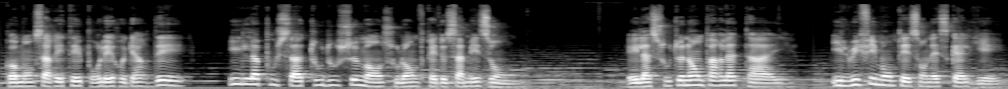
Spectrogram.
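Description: A woman reading a classic French short story aloud in a calm, measured way. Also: low voice, soft background music. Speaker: audiobook reader. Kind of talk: literary audiobook narration.

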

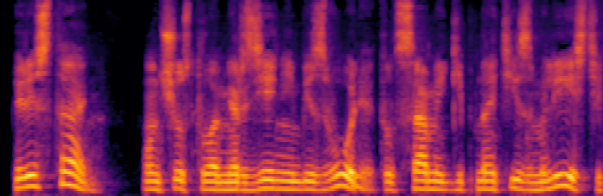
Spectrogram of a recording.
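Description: Husky man reading a novel aloud. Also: medium pitch. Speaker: audiobook narrator. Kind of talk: literary narration.

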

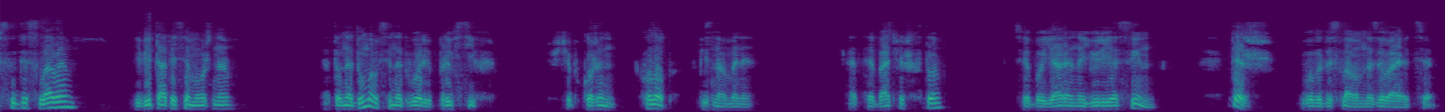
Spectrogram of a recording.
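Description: A man reading an imperious, hoarse, scornful boyar in an audiobook. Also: fairly low pitch, moderate pace, long pauses, no echo, natural voice. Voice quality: hoarse, domineering. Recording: dull muffled audio.

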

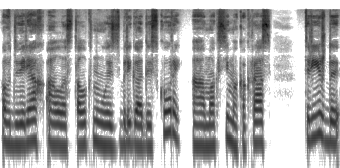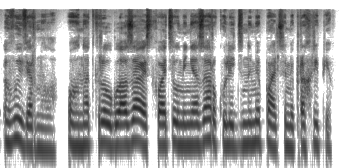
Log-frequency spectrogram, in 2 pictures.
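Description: Mellow-voiced woman reading a novel. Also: on the low side, fairly even intonation, brisk, dry recording, clean studio sound. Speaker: audiobook narrator. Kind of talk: first-person novel reading.

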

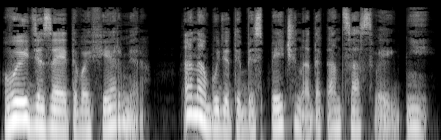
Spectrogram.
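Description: Narrator voicing a calm, wise mother. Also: medium pitch, creaky, slightly rough, no echo, clean studio sound. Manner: calm, gentle, measured.

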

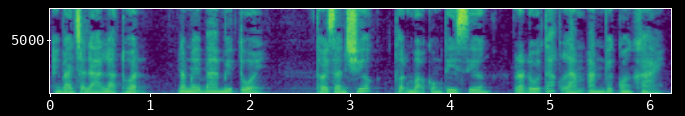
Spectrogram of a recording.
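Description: A woman narrating a story in an even, steady read-aloud manner. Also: mid-range voice, fast talker, husky.

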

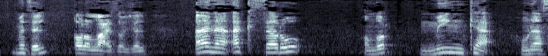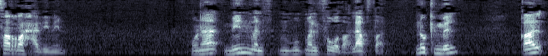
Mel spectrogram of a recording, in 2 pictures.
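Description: Male grammar teacher, a bit high and husky, classroom question-and-answer style, slow verse recitation. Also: a bit bright.

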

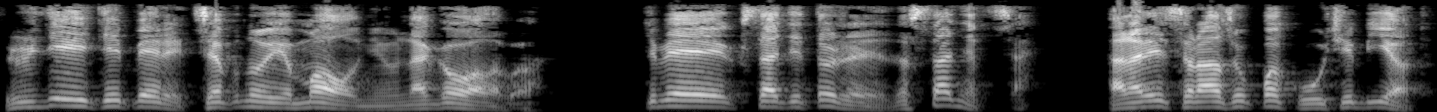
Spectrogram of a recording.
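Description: A man's voice: medium pitch, animated, normal speed, fairly bright tone, voice pushed up, natural voice. A man voicing an irritable male magister who grumbles in exasperation. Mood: grumpy. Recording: muffled lo-fi recording.

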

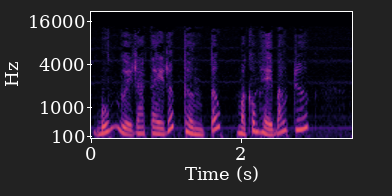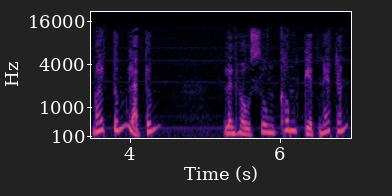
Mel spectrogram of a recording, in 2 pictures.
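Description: A woman narrating a martial-arts audiobook in a measured storytelling manner. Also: on the high side, very animated, mellow, breathy edge. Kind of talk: scripted narration.

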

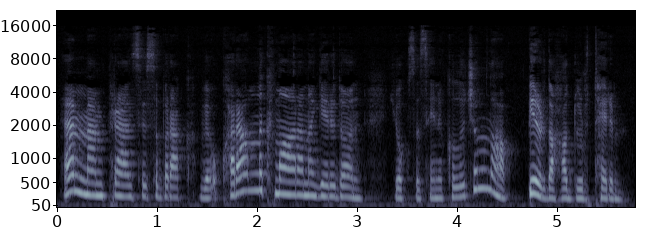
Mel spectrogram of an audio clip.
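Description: A woman voicing a tiny, boastful male frog knight who blusters and shouts threats in a storybook. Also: on the high side, animated, moderate pace, close to an everyday voice. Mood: blustering.

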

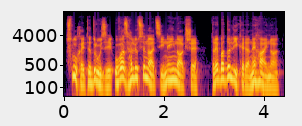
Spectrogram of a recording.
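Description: A man voicing a calm, earnest young woman from the future in a storybook reading, bewildered by old words. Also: on the high side, fast, breathy edge. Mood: earnest, puzzled.

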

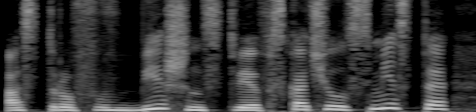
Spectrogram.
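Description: A woman narrating a classic story in a measured literary reading. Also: mid-range voice, animated, darkish tone, no echo, studio quality. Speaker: audiobook reader. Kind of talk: scripted narration.

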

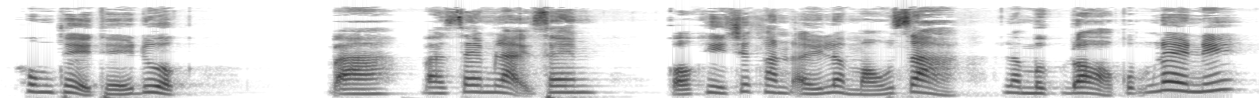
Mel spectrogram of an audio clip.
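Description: A scheming young servant girl, as a woman narrator plays her begs in a high, tearful voice. She pleads loudly and desperately. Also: lively intonation, normal speed, lightly acted. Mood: protesting. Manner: wailing, begging.

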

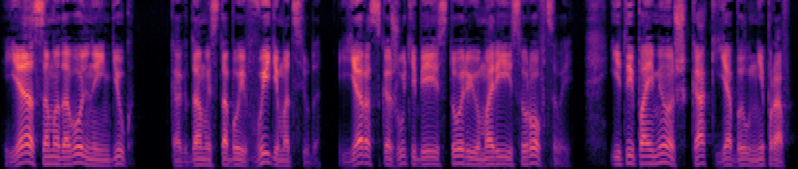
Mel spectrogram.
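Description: A man's voice: fairly low pitch, lively intonation, normal speed, a bit bright, dry recording, studio quality. A man voicing a driven male agent who barks clipped, urgent orders. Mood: bitter.

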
